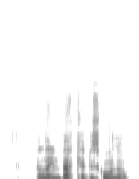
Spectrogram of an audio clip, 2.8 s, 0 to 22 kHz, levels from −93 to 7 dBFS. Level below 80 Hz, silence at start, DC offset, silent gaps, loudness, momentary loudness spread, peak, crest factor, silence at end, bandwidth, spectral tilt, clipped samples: -74 dBFS; 0.75 s; under 0.1%; 1.49-1.53 s; -41 LUFS; 11 LU; -16 dBFS; 26 dB; 0.25 s; 11 kHz; -6 dB/octave; under 0.1%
